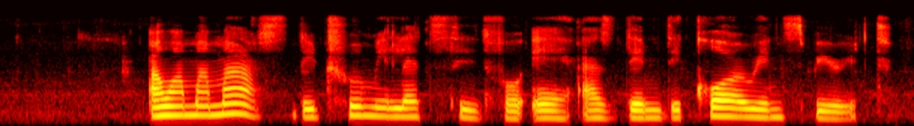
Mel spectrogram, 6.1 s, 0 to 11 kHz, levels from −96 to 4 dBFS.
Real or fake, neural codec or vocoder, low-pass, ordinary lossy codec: real; none; 7.2 kHz; none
